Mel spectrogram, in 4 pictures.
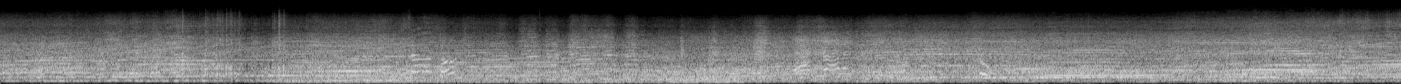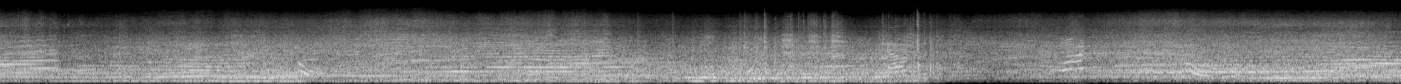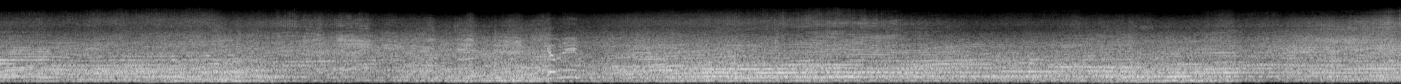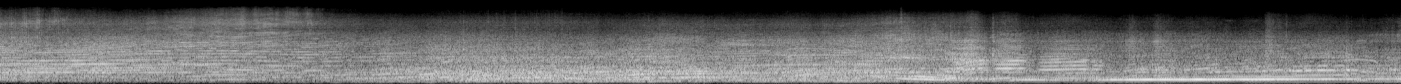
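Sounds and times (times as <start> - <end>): racing car engines revving: 0.0 - 56.0.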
